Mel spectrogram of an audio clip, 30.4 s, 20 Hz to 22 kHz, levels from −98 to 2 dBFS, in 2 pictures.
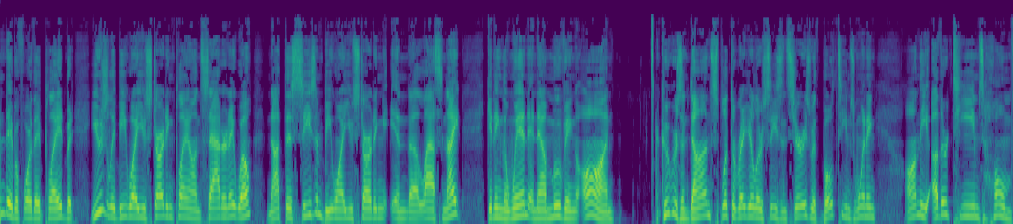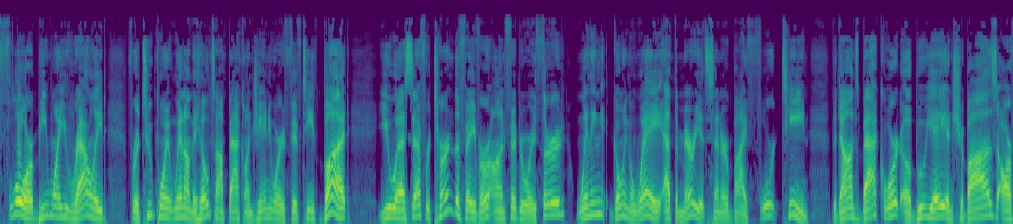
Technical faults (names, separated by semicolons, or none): none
